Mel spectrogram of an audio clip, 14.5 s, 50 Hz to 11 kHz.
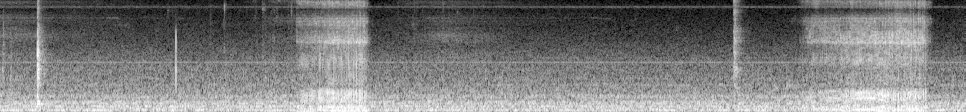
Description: This is our new 6 month old male boxer puppy. He can sleep through anything and snore through anything!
